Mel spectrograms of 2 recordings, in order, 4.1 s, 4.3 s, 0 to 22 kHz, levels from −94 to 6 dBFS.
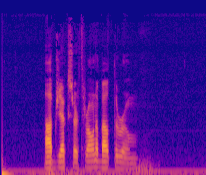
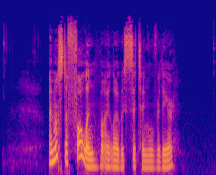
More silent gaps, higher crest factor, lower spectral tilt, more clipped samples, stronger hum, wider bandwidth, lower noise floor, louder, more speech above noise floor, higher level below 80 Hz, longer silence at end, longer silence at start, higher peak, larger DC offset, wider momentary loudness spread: neither; first, 26 dB vs 20 dB; about the same, -4.5 dB/octave vs -4 dB/octave; neither; neither; about the same, 16.5 kHz vs 16 kHz; second, -52 dBFS vs -77 dBFS; second, -24 LUFS vs -20 LUFS; second, 29 dB vs 57 dB; first, -46 dBFS vs -60 dBFS; first, 1.1 s vs 0.85 s; second, 0.05 s vs 0.95 s; about the same, -2 dBFS vs -2 dBFS; neither; first, 22 LU vs 9 LU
